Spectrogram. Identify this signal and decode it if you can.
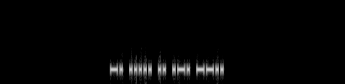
Morse code, heard as a keyed tone, about 51 wpm, 700 Hz. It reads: N5IRZ
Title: USA Call Signs - 3x Character Spacing - 50wpm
